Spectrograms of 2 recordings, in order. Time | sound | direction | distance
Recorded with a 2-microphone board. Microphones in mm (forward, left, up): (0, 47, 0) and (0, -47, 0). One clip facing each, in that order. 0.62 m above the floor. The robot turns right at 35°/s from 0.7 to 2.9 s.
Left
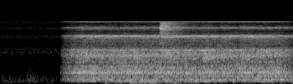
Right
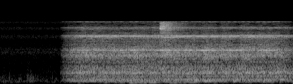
1.6 | cutlery clinking | centre (ahead or behind) | 2.5 m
